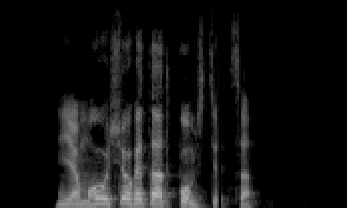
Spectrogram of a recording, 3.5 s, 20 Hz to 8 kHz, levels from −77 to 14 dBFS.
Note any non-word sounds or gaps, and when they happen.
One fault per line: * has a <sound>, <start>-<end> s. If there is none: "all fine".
* has a dropout, 2.2-2.2 s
